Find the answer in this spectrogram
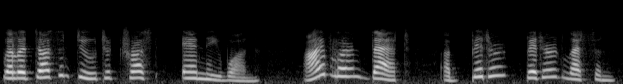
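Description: A woman's voice: high-pitched, sing-song, slow, dry recording, highs cut off, voice pushed up, exaggerated voice. A woman voicing a melodramatic, self-pitying young woman who speaks in a gushing, tearful, theatrical manner.

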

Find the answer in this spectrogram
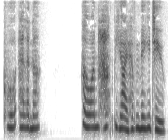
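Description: Lady reader doing a heartbroken young woman, high pitched, weepy n dramatic, pleading, classic novel audiobook, dry sound. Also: animated, a little slow, a little mellow, breathy edge, dry recording, exaggerated voice. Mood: tearful, sorrowful. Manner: tearful, emotional, pleading. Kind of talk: audiobook character acting in a simplified classic novel.

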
